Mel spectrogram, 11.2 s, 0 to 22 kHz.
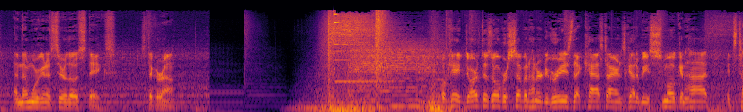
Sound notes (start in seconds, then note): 4.8 upbeat music; 5.0 timer chiming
